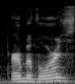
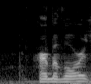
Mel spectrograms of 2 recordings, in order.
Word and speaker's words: herbivores: began to letter H herbivores the H is silence but a silent but if you pronounce that I won't freak out herbivores or herbivores what do we call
